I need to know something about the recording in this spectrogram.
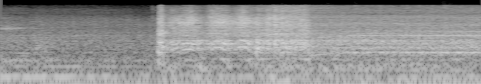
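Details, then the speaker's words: Maruti Eeco after head repair for overheating and coolant loss, small water added for start: quick crank, catches at once, smooth even idle with no knocks or rattles; normal engine start. "अब ये देखो ये आवाज़ बनी मतलब, और इतनी प्यारी स्टार्टिंग हुई है।"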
